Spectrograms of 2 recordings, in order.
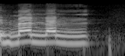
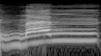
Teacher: you say man and you hold it. So you have gunna in it, but you don't wait.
